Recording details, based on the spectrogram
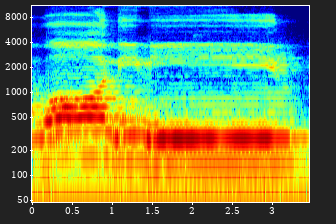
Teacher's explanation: ظالمین واں کو موٹا کر کے پڑھیں گے، پھر واں پر کڑا زبر ہونے کی وجہ سے واں کو ایک الف کی مقدار کھینچیں گے، لام کو باریک کر کے پڑھیں گے، میم کے بعد یا مدہ ہونے کی وجہ سے میم کو ایک الف کی مقدار کھینچیں گے.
